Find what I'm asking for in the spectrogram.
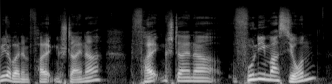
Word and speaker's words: Funimation: also es ist wahrscheinlich eher Fun und Animation, das glaube ich auch. – Ja, Funimation.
